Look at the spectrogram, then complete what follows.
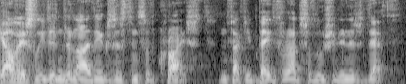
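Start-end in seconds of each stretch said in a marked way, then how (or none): none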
